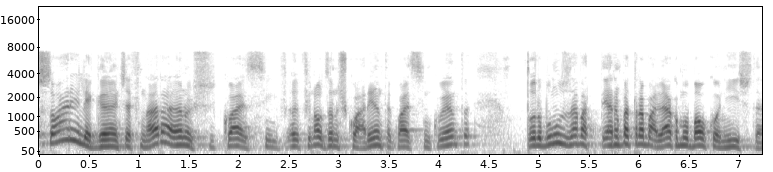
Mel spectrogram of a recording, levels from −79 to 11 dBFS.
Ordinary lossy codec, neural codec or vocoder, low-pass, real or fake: none; none; 7.2 kHz; real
